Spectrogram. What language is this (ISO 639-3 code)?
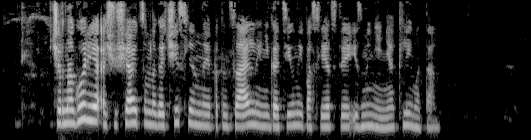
rus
